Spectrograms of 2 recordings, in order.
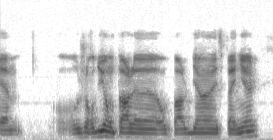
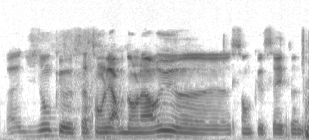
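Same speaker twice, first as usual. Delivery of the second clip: ordinary delivery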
